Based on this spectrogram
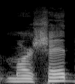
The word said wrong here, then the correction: Marquis: de Gramo? – No. – De Gramo? – I say Marquis, right? – The Marquis de Gramo.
